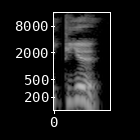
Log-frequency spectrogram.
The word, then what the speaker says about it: pieux: P avec ye, ça se lit pieux.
